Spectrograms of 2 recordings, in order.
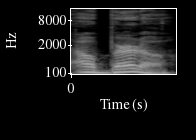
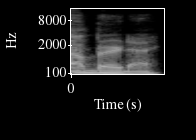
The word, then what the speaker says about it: Alberta: and so i uh calgary that's up in alberto right is that how you pronounce that alberta alberta yeah yeah and it was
